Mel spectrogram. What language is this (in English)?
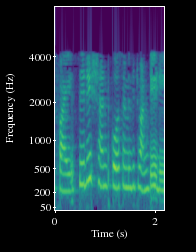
Telugu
